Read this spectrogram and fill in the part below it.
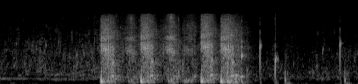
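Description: A game character munches food in quick crunchy bites.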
